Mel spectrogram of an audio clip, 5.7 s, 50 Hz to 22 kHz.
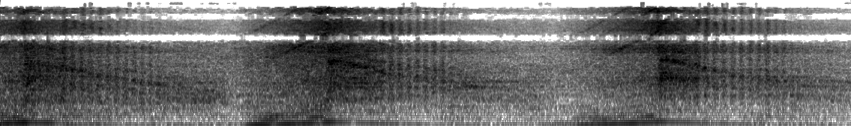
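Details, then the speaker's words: Passat B5 turbo: two quick revs climb and drop, with a fluttering chirp as the throttle shuts, typical of turbo compressor surge on lift-off. "o cara tá duvidando a galera tá duvidando falando que esse barulho do flutter que teve do vídeo anterior é de mentira não é não aí tá aprovado ou não"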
